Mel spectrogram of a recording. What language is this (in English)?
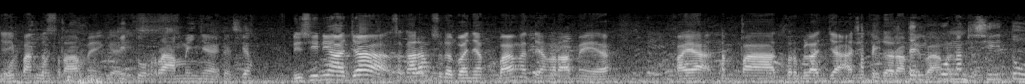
Indonesian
